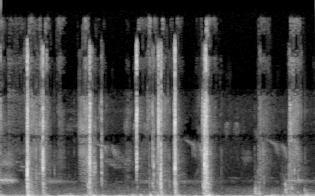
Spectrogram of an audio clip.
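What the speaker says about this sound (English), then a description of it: "Soft closed doors." A soft-close car door pulls itself shut with a series of sharp mechanical clicks and thuds, close by and with no talking.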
